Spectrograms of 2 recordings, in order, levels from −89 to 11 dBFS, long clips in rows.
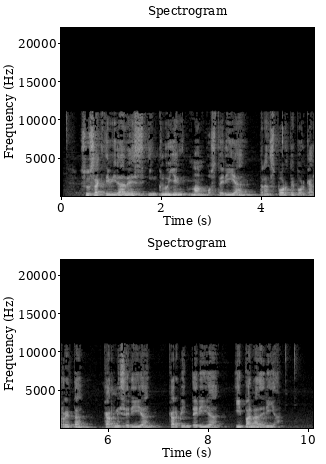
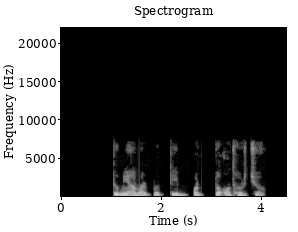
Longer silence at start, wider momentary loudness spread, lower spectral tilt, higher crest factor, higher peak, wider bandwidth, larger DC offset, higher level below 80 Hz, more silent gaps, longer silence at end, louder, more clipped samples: second, 0.4 s vs 1.05 s; about the same, 11 LU vs 9 LU; second, -4.5 dB/octave vs -7.5 dB/octave; first, 22 dB vs 16 dB; about the same, -2 dBFS vs -4 dBFS; first, 11.5 kHz vs 7.6 kHz; neither; about the same, -58 dBFS vs -56 dBFS; second, none vs 2.05-2.16 s, 2.55-2.63 s, 2.95-3.07 s; first, 0.65 s vs 0.45 s; second, -24 LUFS vs -20 LUFS; neither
